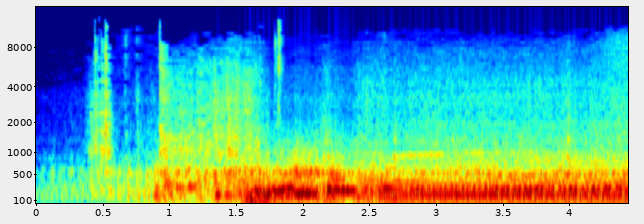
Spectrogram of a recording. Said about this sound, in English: You have to flip up a little cover for the start-stop button so that you can pretend you're some kind of race car driver. I don't know. So the V10 is right behind your head and is making a whole bunch of noise.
